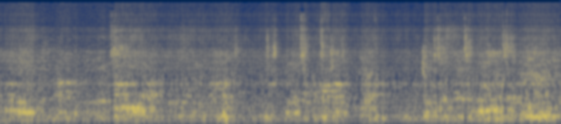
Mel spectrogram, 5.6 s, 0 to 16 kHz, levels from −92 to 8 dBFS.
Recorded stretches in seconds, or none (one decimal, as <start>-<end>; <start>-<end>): 0.4-1.2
